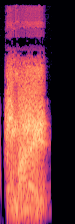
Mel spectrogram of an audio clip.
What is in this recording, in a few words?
voice message short stop, japanese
